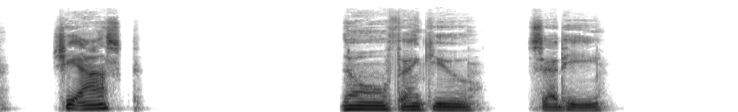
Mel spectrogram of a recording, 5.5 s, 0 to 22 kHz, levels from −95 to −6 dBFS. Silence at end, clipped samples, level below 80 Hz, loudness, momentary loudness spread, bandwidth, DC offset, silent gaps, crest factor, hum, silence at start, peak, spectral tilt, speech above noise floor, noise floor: 1.05 s; under 0.1%; -58 dBFS; -19 LUFS; 11 LU; 12.5 kHz; under 0.1%; none; 18 dB; none; 0.4 s; -4 dBFS; -5.5 dB/octave; over 72 dB; under -90 dBFS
